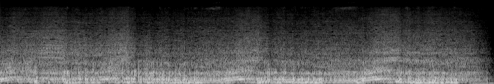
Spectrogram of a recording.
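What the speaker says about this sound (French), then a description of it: "Andy, peux-tu faire monter le régime de ton Defender?" A Land Rover Defender engine revs loud and close, its pitch climbing and falling in several waves over a steady rumble, with no talk.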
